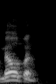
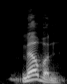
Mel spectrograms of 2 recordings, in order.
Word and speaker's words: Melbourne: It Rock spot on Melbourne Melbourne but it's so the second syllable is kind of crushed against Melbourne see Simon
